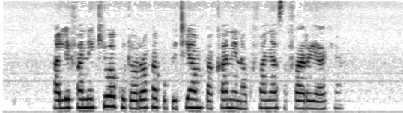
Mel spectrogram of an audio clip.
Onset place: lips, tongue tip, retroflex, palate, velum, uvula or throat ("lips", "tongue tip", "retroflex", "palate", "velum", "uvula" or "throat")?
tongue tip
